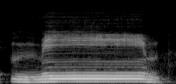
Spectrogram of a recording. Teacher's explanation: ঠোঁটের শুকনো জায়গা হইতে মিম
